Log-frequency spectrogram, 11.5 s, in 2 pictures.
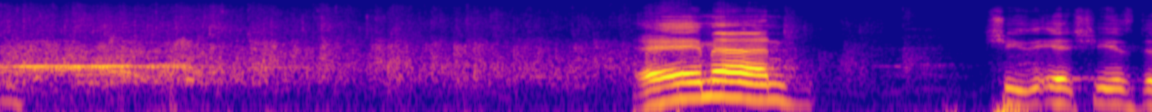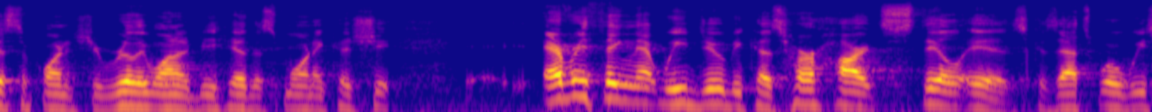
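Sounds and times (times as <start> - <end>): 
audience hand clapping: 0.0 - 4.7
speech: 3.2 - 4.1, 5.0 - 11.5.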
